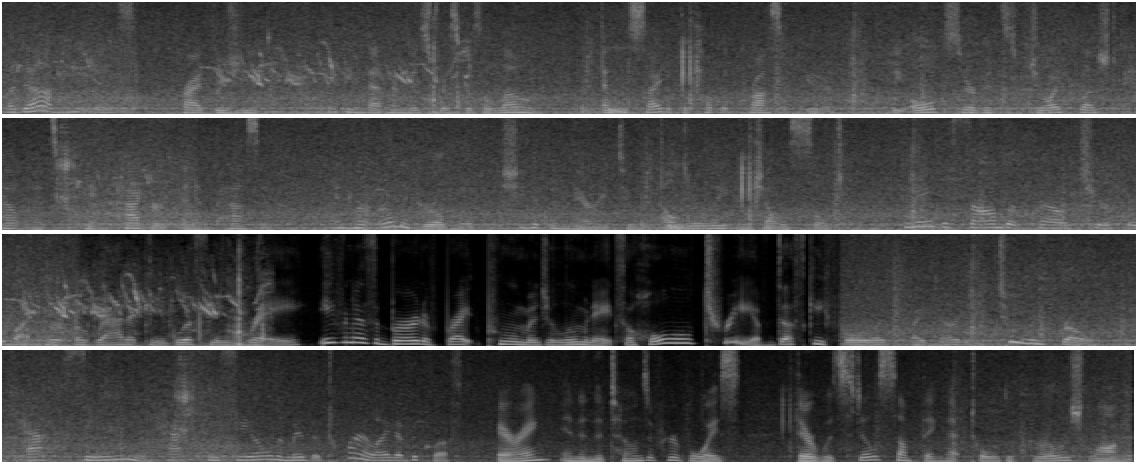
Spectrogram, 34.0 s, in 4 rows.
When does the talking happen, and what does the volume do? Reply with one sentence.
The talking can be heard from 0.0 to 33.9 s, at a steady volume.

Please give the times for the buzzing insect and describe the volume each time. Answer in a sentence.
You can hear the buzzing insect from 0.0 to 17.6 s, at a steady volume; and from 23.3 to 33.9 s, getting quieter then louder.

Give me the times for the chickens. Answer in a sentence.
The chickens can be heard from 1.5 to 3.5 s and from 17.1 to 19.1 s.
